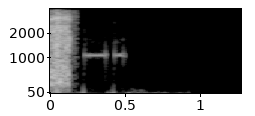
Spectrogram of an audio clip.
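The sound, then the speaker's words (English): Two short touch-tone dialing beeps from a telephone keypad follow a brief burst of hiss. They are steady, mid-pitched electronic tones, and then the line falls silent. “I got to make a phone call.”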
